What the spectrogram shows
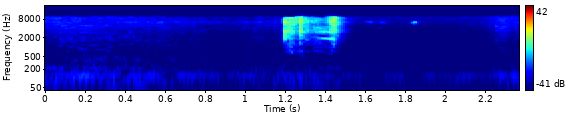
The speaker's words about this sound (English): when you push the the button to take a picture on your iPhone, how fast do you hear the click sound? Immediate, right?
